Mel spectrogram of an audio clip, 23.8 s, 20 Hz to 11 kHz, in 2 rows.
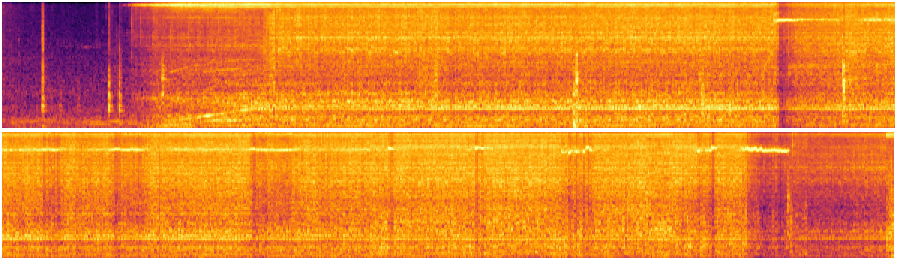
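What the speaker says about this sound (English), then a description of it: "now I can put in the 14mm drill again and go even deeper" A metal lathe bores deep into a long billet with a 14mm drill, a loud sustained whine and high squeal that spins up quickly and holds for over twenty seconds before the cut eases.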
